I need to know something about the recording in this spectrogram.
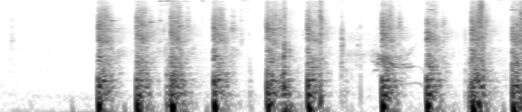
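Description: A gun fires shot after shot in quick succession.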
